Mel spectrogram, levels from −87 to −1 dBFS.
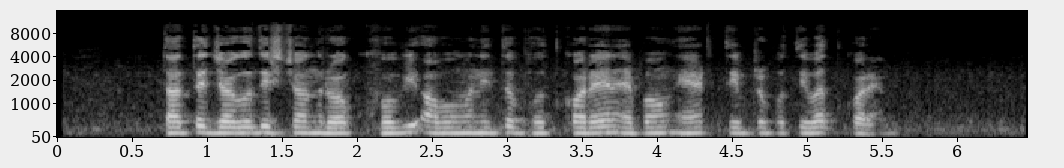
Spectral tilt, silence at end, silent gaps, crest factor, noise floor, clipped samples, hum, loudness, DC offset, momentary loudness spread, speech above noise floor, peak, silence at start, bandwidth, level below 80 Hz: -6.5 dB/octave; 0.85 s; none; 20 dB; -54 dBFS; under 0.1%; none; -24 LUFS; under 0.1%; 8 LU; 30 dB; -6 dBFS; 0.7 s; 10 kHz; -56 dBFS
